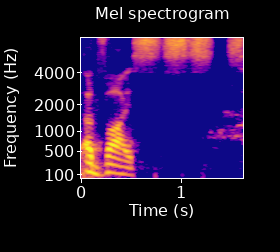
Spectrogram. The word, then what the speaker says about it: advice: عايز بس اقول ان advice دي noun and it's pronounced advice sound.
